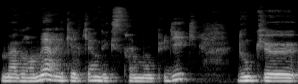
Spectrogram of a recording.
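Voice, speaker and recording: Fairly low in pitch, a woman speaks with fairly even intonation. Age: 20s. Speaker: actress. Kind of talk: casual interview. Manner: hesitant, many fillers.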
